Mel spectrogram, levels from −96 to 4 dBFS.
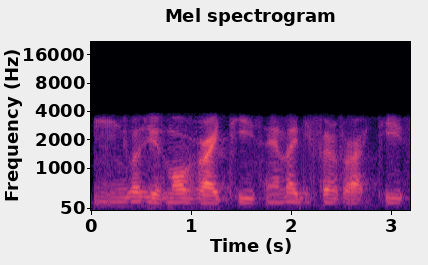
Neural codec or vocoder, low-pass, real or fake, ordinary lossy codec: none; 3.6 kHz; real; Opus, 16 kbps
